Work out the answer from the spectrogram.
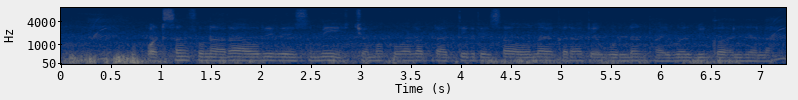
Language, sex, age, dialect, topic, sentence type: Bhojpuri, male, 18-24, Southern / Standard, agriculture, statement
